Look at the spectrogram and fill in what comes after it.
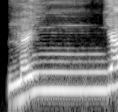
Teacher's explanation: लैया, ये लन या है नहीं, मगर क्या कर रहे हैं हम, ये जो नून है इसको या में क्या कर रहे हैं, मुशद्दद होने की वजह से लैया नहीं पढ़ के ये नून को, नून के बाद या आने की वजह से इसमें हम गुन्ना करके पढ़ रहे हैं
